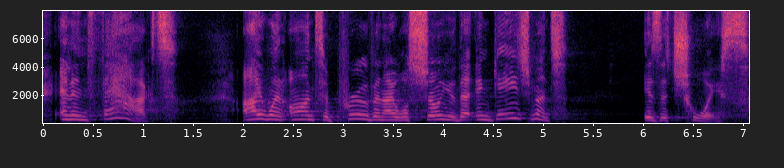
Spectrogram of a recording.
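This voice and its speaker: A woman speaks very slowly in a high voice. Her intonation is lively. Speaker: leadership keynote speaker. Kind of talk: conference keynote speech. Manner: high-energy, humorous.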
